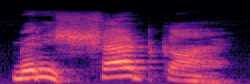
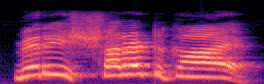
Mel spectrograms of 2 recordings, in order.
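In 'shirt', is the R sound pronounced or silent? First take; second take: silent; pronounced. First: The R sound in 'shirt' is left silent. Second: The R sound in 'shirt' is clearly pronounced. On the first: The speaker calls it right. "ये र को नहीं बोला जाता रे बाबा" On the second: The speaker calls it wrong. "ये र को बोलने की जरूरत, शर्ट थोड़ी बोलते हैं"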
